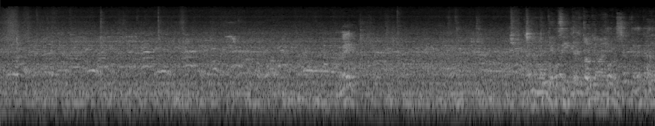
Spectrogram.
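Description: Steady murmur of a stadium crowd from a football match broadcast, with indistinct voices over it.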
